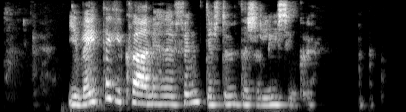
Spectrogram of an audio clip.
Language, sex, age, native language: Icelandic, female, 20-29, Icelandic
